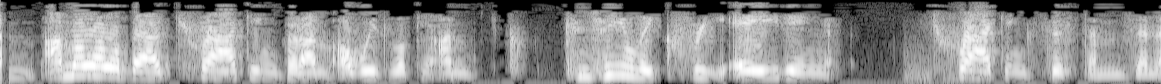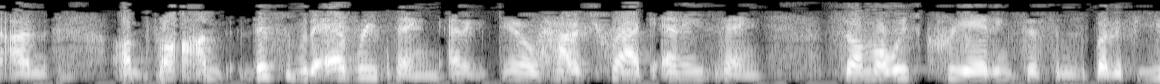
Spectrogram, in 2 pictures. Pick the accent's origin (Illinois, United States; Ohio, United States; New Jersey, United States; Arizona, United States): New Jersey, United States; I signed in a couple of minutes late, but … I'm from New Jersey.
